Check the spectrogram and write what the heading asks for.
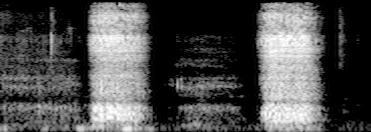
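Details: Two loud, hissing nasal bursts about two seconds apart, each preceded by a quieter intake; repeated sneezing, filmed as a nose sneezing, blowing and picking challenge.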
